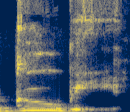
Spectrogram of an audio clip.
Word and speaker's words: Gooby: In 2012, one of the bobbleheads that the Bradenton Marauders, a Pittsburgh Pirates affiliate, gave away that season was one of Trevor Gooby. I will spell that for you. It is G-O-O-B-Y, Gooby, who was at the time the Pirates director of Florida operations.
